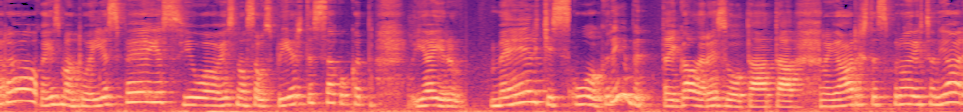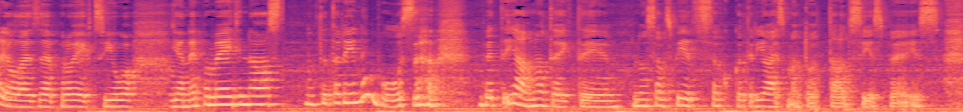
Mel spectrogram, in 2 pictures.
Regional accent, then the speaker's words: Riga, Latvia; moved away as an adult; Mēs no Rīgas ar māsu tikāmies šeit ar klases biedriem.

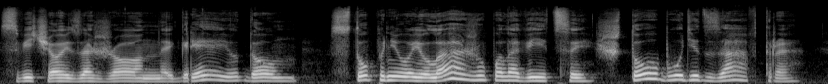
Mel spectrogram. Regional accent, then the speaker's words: Siberia, Russia; now in Daugavpils, Latvia; я сибирячка, родилась в предгорьях Саян, и мы с Сильвой учились в одной маленькой деревенской школе

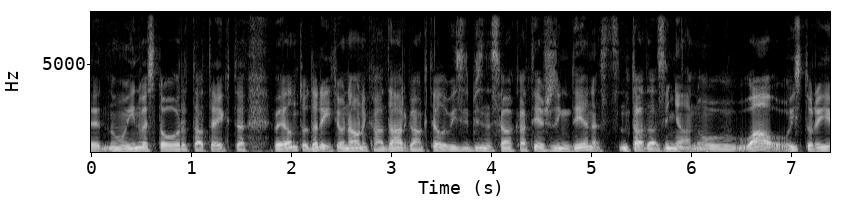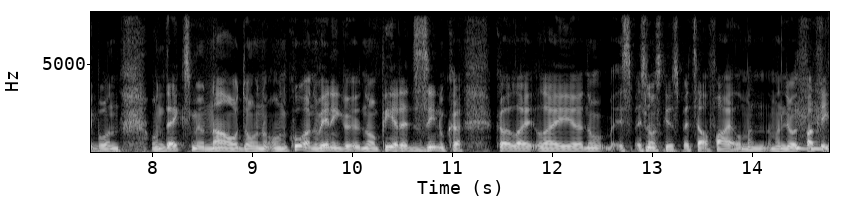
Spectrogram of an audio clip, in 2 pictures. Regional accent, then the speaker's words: Riga, Latvia; ja es tā vienkāršoti drīkstētu pateikt, kā lepnais rīdzinieks, ja?

